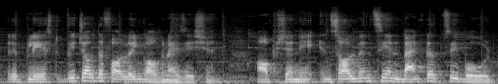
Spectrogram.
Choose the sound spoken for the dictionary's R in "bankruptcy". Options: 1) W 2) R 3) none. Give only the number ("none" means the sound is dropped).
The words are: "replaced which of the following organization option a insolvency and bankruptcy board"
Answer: 3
